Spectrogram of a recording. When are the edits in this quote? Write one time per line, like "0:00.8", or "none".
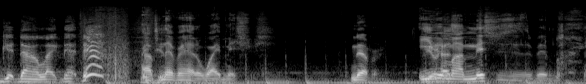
0:01.2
